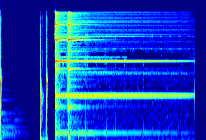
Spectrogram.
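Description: Two quick pops, then a small bell struck twice and left ringing for over two seconds before it stops abruptly: the click-and-bell sound effects of a like-and-subscribe button animation.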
